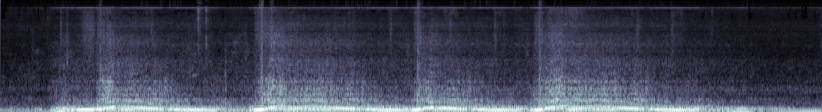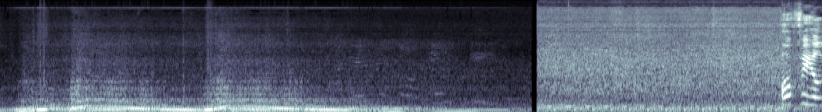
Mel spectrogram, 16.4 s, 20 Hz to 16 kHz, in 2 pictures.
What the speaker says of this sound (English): Dodge Charger 2015 HEMI.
